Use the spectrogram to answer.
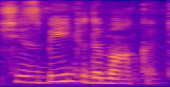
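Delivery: "She's" as one syllable; contracted form. Shown as a demonstration. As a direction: fold "has" into "She's". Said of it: "you can just say".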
